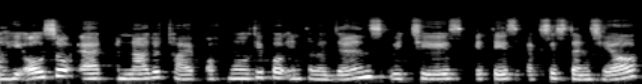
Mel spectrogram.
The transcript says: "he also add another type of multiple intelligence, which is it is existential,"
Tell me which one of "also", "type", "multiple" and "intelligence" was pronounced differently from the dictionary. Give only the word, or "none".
none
